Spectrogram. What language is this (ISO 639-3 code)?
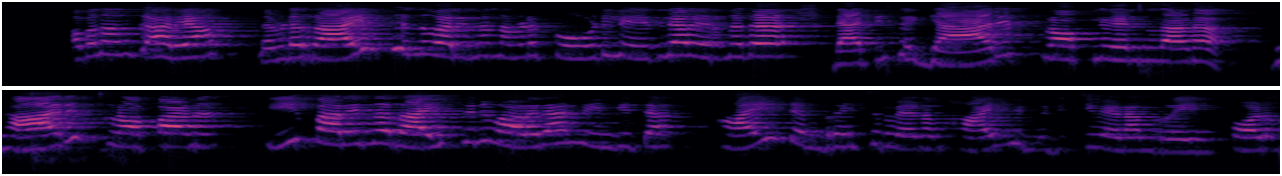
mal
